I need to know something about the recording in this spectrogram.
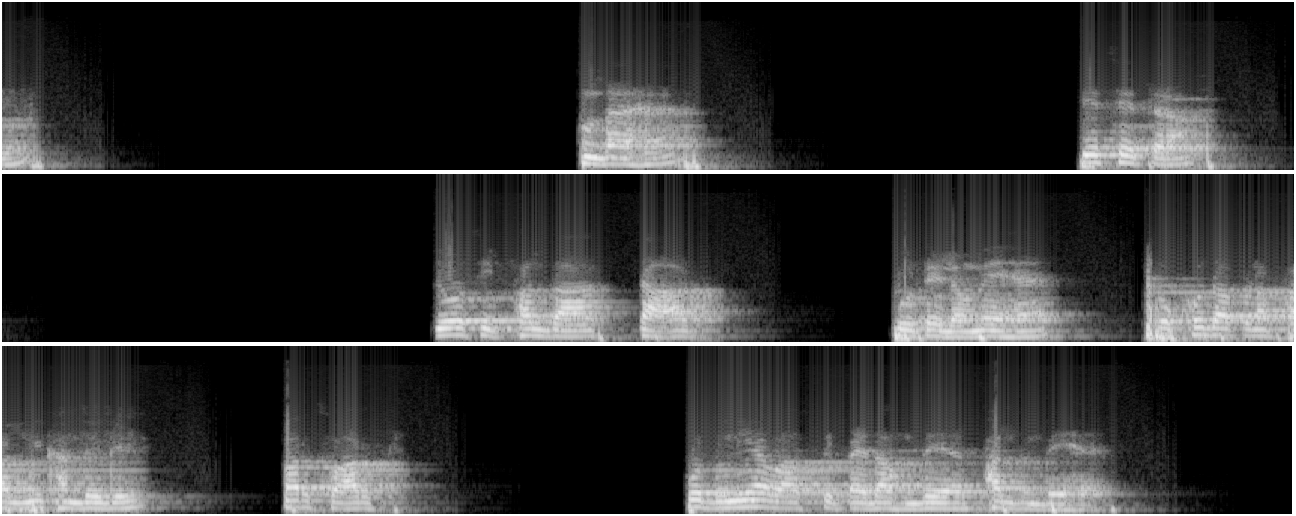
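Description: An elderly man speaks slowly and calmly in short phrases, with long pauses, close to a microphone.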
